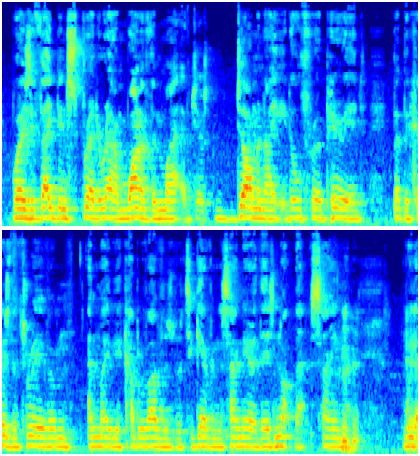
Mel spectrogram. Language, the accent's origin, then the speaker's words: English; London, United Kingdom; now in United States; I'm from London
